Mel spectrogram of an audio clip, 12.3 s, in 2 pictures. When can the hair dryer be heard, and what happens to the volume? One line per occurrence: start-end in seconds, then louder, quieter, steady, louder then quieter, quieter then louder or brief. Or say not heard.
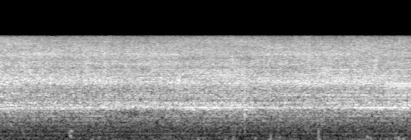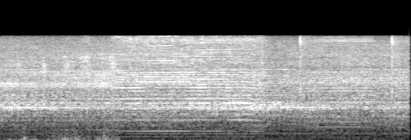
0.0-12.2 steady.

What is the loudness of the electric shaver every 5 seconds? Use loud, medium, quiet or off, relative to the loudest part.
medium, loud, medium.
